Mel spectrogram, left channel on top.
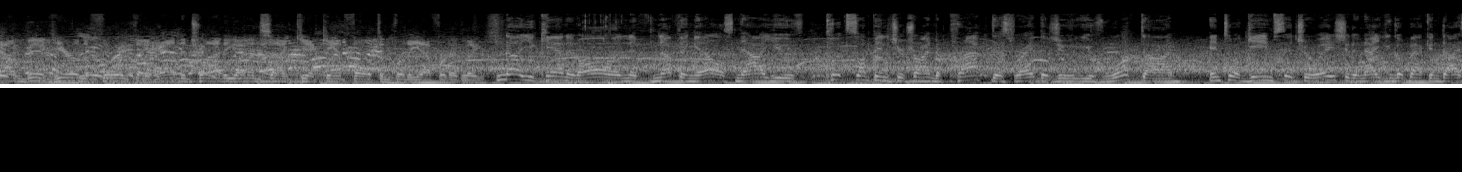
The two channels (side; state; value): right; silent; 57 dB below the other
